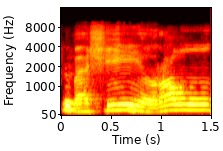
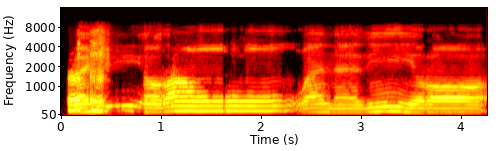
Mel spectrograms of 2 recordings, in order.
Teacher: Idgham dulu, masuk dulu, baru dengung.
